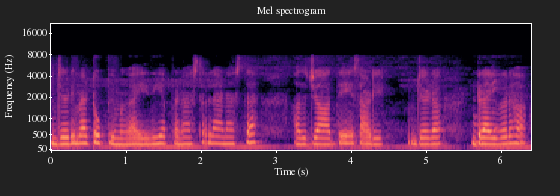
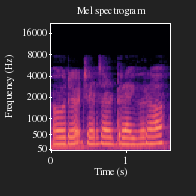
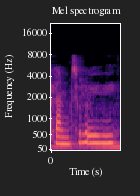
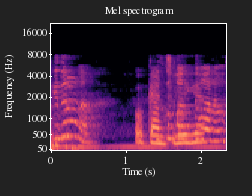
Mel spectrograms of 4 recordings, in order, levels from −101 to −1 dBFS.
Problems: constant background noise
